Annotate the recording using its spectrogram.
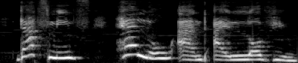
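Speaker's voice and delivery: plain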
